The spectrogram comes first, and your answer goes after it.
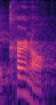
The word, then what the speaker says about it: colonel: Em outros idiomas, em inglês é colonel. Igual kernel of corn, grão de milho, se escreve totalmente diferente.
